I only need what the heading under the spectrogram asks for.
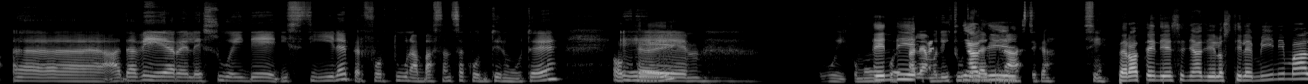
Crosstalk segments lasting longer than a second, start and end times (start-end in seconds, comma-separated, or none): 8.7-10.2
